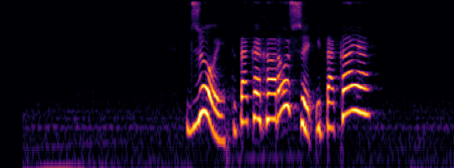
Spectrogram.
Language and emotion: Russian, positive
